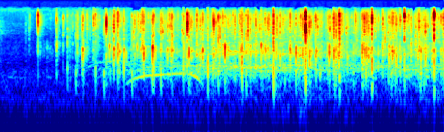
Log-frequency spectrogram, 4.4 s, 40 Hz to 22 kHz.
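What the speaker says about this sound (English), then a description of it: "Supporters, a big round of applause." Audience in the stands at a 2019 spring undergraduate university commencement in Northern Colorado breaks into applause, starting faint and swelling into steady, dense clapping from a large crowd, with a brief voice rising over it.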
